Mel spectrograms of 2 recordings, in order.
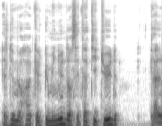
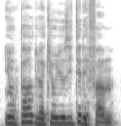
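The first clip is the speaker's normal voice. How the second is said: higher, louder scornful exclamation; contemptuous outcry, higher pitched; disdainful cry; 8 semitones higher, 4 dB louder than usual. A narrator's reading. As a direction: scoff at her out loud. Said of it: "s'écria-t-il avec dédain".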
